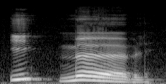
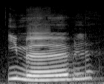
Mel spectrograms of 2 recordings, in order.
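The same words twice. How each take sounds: First: "immeuble" slowly as "i... mmeuble"; split into syllables. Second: Said in the usual way. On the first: Shown as a demonstration. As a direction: pause after "i", then a drawn-out "mmeuble". (« immeuble » lentement, en syllabes : « i… mmeuble ») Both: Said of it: "la même chose".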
